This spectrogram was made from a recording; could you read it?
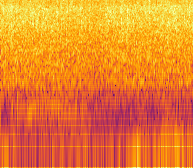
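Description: Steady rain falls in a dense, even hiss, with a faint low rumble underneath and no voices.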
